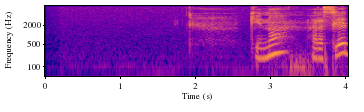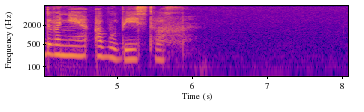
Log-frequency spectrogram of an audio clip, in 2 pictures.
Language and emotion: Russian, sad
